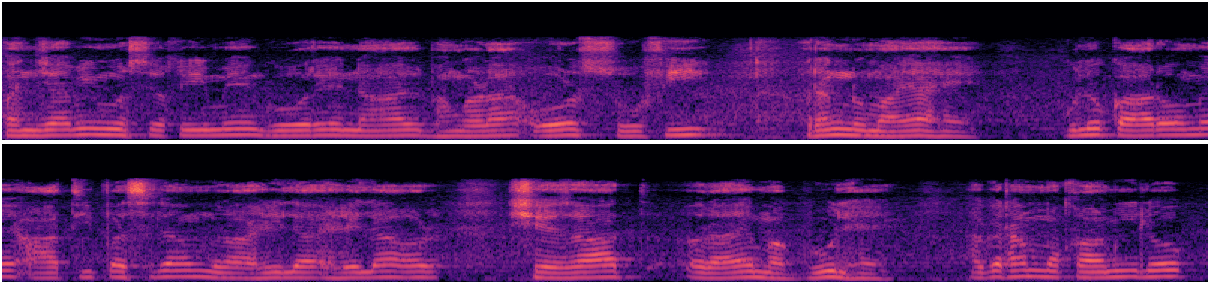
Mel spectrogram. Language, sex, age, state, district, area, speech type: Urdu, male, 30-45, Delhi, North East Delhi, urban, spontaneous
